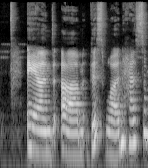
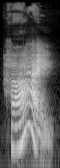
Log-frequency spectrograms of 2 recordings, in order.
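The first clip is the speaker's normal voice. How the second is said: a lightly voiced bubbly bug, a touch louder; bubbling spittlebug; 5 semitones higher, 6 dB louder than usual. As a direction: say hi like a little bug bubbling in froth. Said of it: "bubbled a spittlebug".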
